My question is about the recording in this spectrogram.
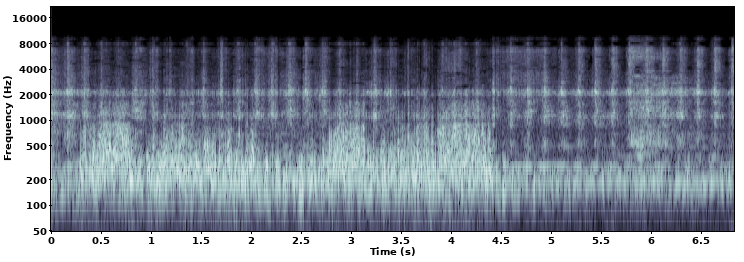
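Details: Porsche 996 late-model 911 Carrera 4, warm, about 68,000 on the odometer, idling: quick light tapping about three per second over the flat-six. Noise began about 2 months and 2,000 km earlier and vanishes off-throttle; fuel pump was suspected, but the engine needed replacement.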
